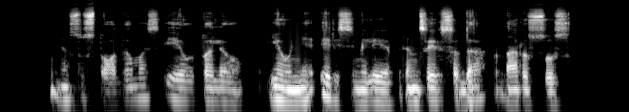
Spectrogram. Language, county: Lithuanian, Kaunas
